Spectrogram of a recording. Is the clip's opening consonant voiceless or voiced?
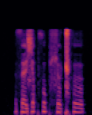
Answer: voiceless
